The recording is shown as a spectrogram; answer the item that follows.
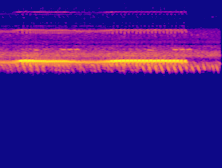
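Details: Bell cricket song in autumn from Sanuki, Chiba, Japan: a loud, clear, high bell-like ring made of rapid pulses, sustained for about two seconds and then cut off, leaving softer trilling behind.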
